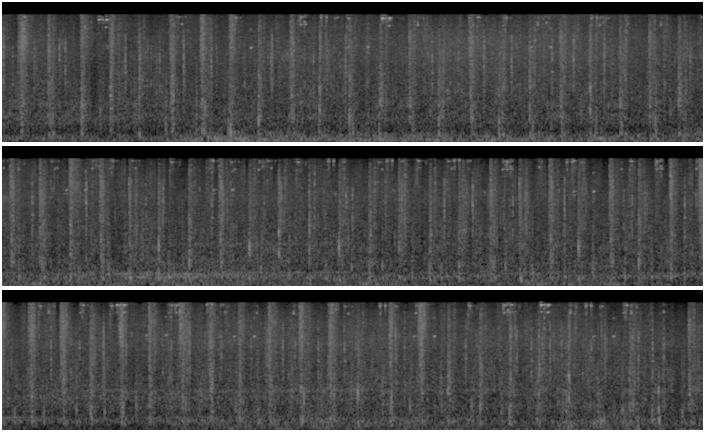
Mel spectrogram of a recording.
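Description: Footsteps crunch on grass and dirt at a steady walking pace.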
